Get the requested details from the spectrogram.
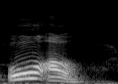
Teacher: ओ और औ का उच्चारण स्थान कंठोष्ठ में, यानी कंठ और ओष्ठ से हो जाएगा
